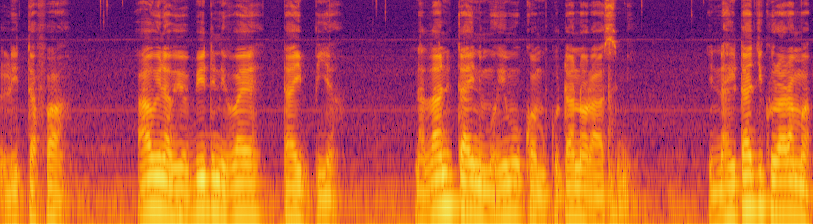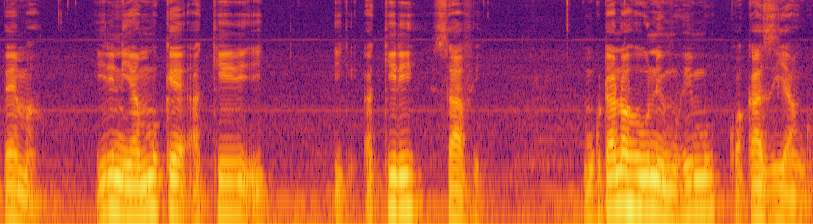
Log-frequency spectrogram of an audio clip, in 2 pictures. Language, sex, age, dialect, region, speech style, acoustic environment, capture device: Swahili, male, 25-34, Kenya - Nairobi Sheng-influenced, Kenya, happy, silence, desktop / Windows / Chrome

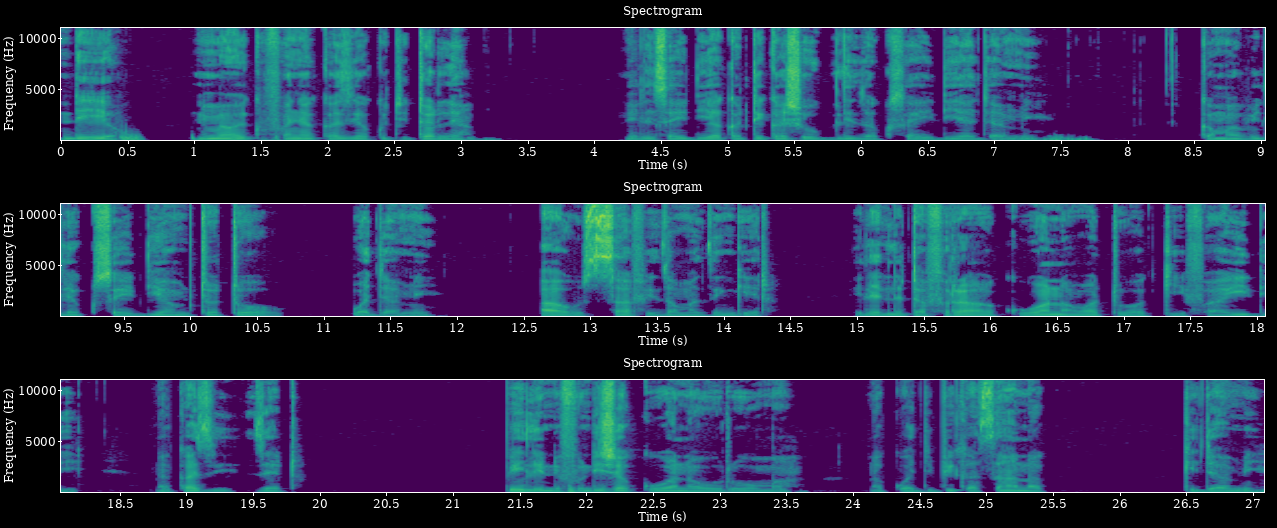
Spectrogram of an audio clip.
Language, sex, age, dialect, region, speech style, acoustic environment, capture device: Swahili, male, 18-24, Kenya - Nairobi Sheng-influenced, Kenya, excited, nature, mobile / Linux / Chrome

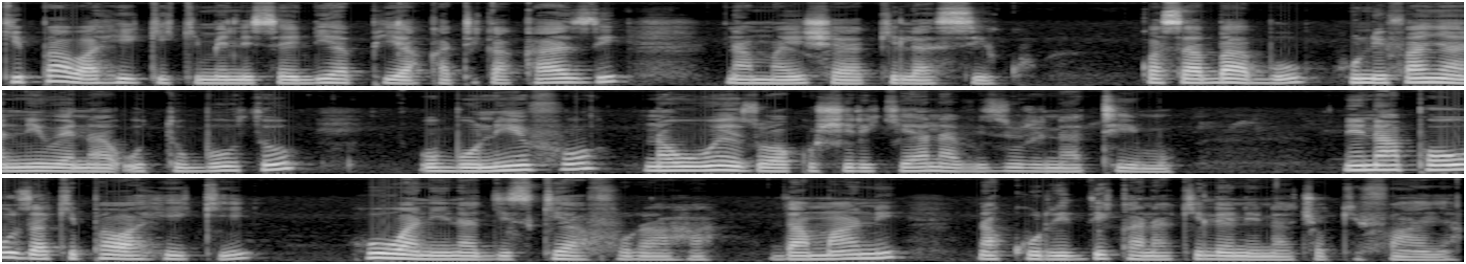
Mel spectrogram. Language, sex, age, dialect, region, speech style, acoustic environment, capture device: Swahili, female, 25-34, Kenya - Nairobi Sheng-influenced, Kenya, happy, nature, mobile / Linux / Chrome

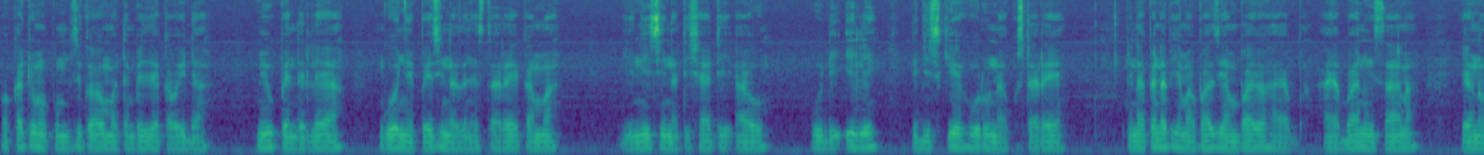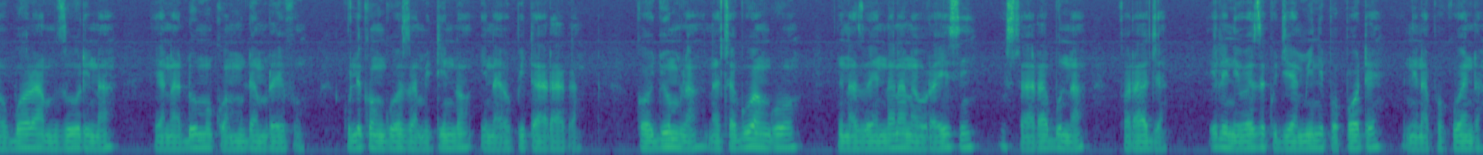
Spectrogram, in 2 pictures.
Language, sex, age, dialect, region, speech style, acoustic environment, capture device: Swahili, male, 25-34, Kenya - Nairobi Sheng-influenced, Kenya, happy; relaxed; focused; excited, nature; silence, desktop / Windows / Chrome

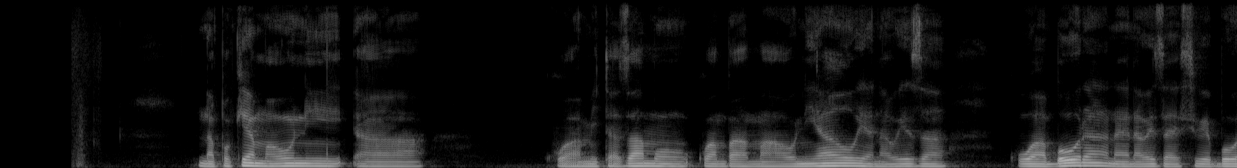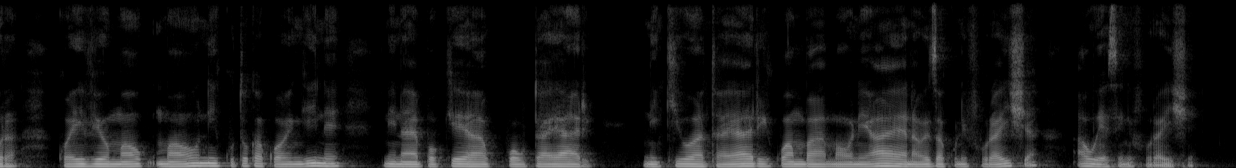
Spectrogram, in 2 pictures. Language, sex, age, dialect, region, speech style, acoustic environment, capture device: Swahili, male, 25-34, Tanzania - Dar es Salaam, Tanzania, tired, silence, mobile / Linux / Chrome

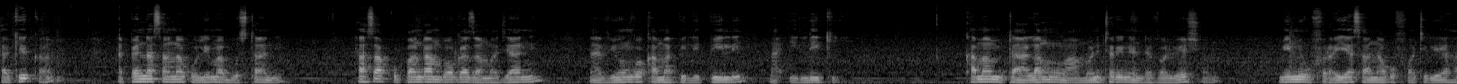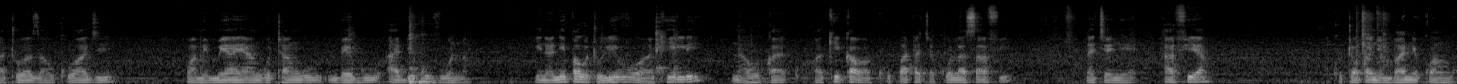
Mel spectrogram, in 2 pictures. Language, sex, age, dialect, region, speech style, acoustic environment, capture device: Swahili, male, 25-34, Kenya - Nairobi Sheng-influenced, Kenya, relaxed, silence; appliances, desktop / Windows / Chrome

